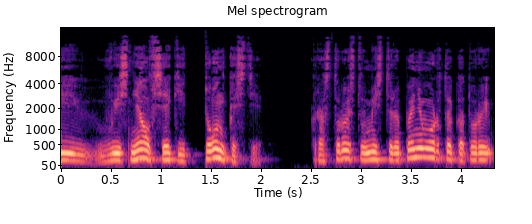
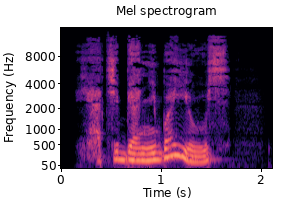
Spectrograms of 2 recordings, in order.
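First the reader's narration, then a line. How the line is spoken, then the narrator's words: Whispering. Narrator (Russian): прошептал Фартинг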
